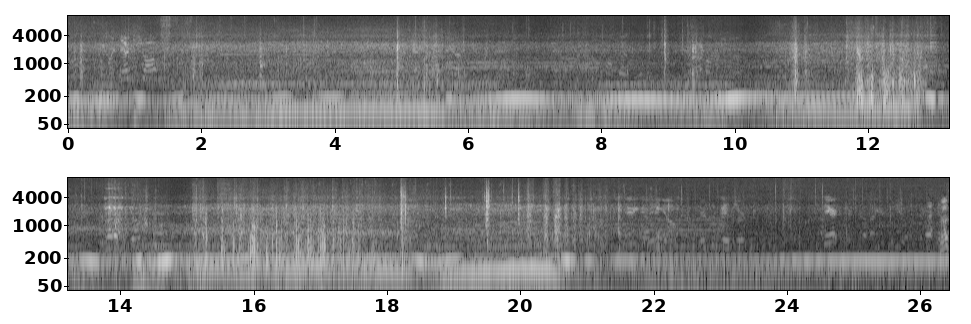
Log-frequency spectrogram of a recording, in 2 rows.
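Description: Lifted Jeep Grand Cherokee WJ on 42-inch tyres crawling a steep rock climb: the engine revs up and down in repeated surges, with tyres spinning and scrabbling on rock and dirt around the middle. Near the end it drops back to a low, steady idle.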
